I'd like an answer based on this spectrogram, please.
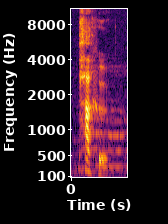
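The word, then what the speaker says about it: פך: 저의 스승이시며 아바트 안미의 라비 이작샵이라는 우리 모두가 파흐 파크라고도 발음하기도 하는데 뭐 히브리어는 상관없습니다.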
